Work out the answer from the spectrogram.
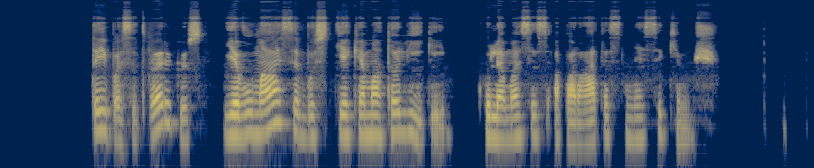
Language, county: Lithuanian, Šiauliai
